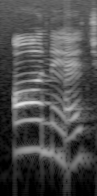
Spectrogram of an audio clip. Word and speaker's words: honest: Example है ऑनेस्ट, ONEST, ऑनेस्ट, an person, तो इसका ऑनेस्ट का जो वर्ड है वो एच से शुरू हुआ है, HONEST, तो उसका प्रोनाउंसिएशन क्या होगा? ऑनेस्ट।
